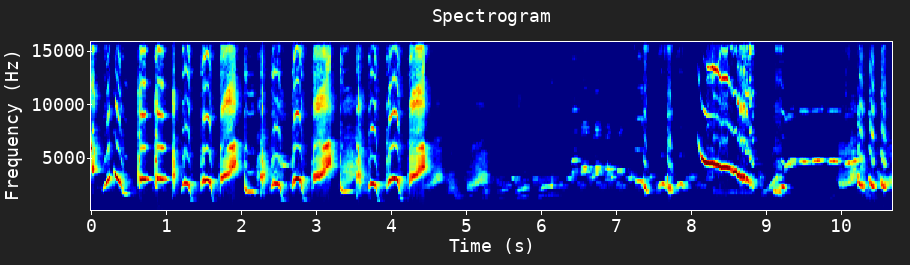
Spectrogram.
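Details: Energetic 'gacor' song of an Asian pied starling (jalak suren), used to train caged starlings: rapid repeated squawking chips with sharp downslurred notes, then varied whistles and a long drawn-out whistled tone.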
